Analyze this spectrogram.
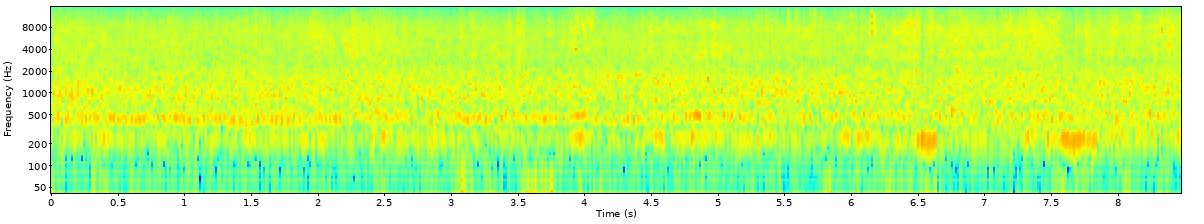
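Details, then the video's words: On 24 March 2024, after a colder stretch, bees pour out in sunshine for a large orientation flight while pollen comes in: continuous humming buzz of many insects, with a few bees swooping by in brief pitch bends. "Large Orientation Flight."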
